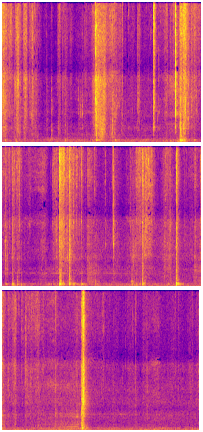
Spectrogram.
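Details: Indoor knocks, thumps and scraping over a low steady hum, with no clear animal voice.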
